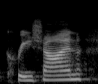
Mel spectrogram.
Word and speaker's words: Kreshon: It's a lot easier to say than our maiden name, which is Creshon, but it's pronounced it's spelled Kreshon.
